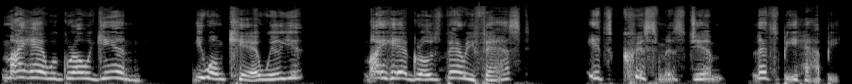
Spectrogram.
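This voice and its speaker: A woman playing an eager, pleading young wife, higher-pitched. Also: slow, gravelly, dry recording, full character voice. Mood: anxious, eager. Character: loving, eager young wife in a Christmas tale. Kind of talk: audiobook character dialogue.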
